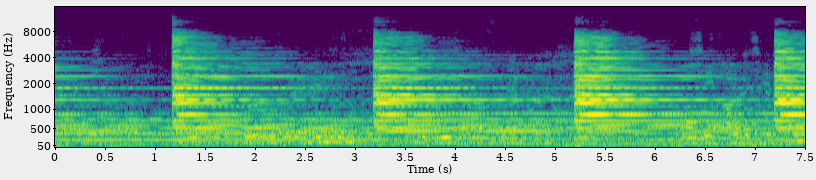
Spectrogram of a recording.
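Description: A large church bell tolls slowly and rings out, each stroke lingering.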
